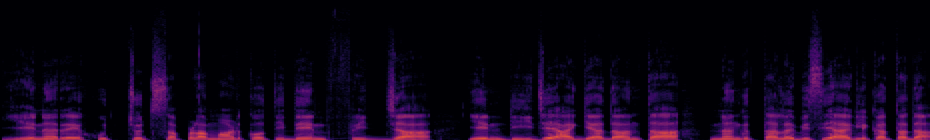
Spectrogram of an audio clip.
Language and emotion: Kannada, surprised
